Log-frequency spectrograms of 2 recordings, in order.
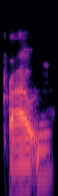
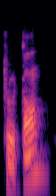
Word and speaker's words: Prouten: My last name is pronounced Prouten. It is technically French, but it is bastardized by the English. So if you're Parisian, you could probably get away with Prouten. But we're gonna go with Prouten.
